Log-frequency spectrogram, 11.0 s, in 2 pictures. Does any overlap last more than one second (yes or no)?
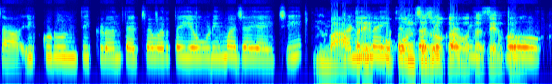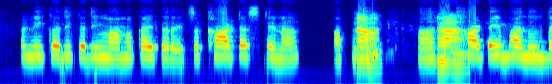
yes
